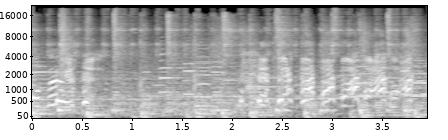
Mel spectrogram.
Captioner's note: laughing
